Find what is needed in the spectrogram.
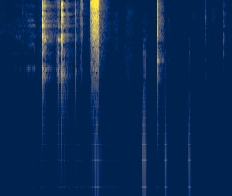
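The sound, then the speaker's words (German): A beer bottle being opened, heard as a few sharp glass and metal clinks and clicks with one brief broader burst in the middle, then a couple of softer knocks, all alone without talk. “Ich habe mir ein Bier geholt, ich muss jetzt mal Bier aufmachen.”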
